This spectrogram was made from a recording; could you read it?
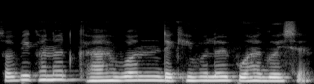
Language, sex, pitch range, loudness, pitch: Assamese, male, 170-190 Hz, -12 LUFS, 180 Hz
